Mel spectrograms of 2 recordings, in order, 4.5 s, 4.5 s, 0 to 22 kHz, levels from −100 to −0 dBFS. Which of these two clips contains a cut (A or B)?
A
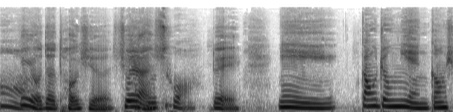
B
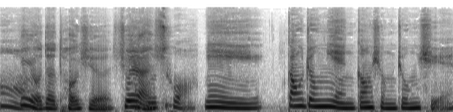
B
